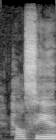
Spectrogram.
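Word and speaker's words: Halcion: had taken a halcyon halcyon is um i believe is how you pronounce it halcyon is a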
